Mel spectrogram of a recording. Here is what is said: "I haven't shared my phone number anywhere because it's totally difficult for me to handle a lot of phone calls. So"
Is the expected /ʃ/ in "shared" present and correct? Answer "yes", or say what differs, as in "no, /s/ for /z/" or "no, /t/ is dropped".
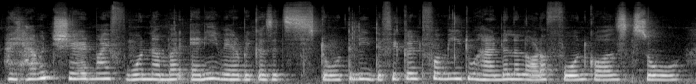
yes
